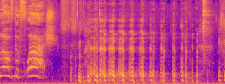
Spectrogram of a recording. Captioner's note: laugh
